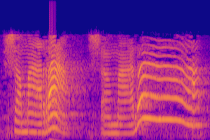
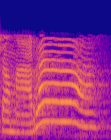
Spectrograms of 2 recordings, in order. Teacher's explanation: Quando eu falo chamará, o ra já é tônico, é a sílaba mais forte da palavra.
